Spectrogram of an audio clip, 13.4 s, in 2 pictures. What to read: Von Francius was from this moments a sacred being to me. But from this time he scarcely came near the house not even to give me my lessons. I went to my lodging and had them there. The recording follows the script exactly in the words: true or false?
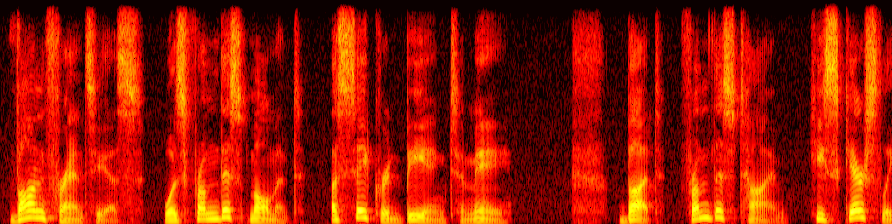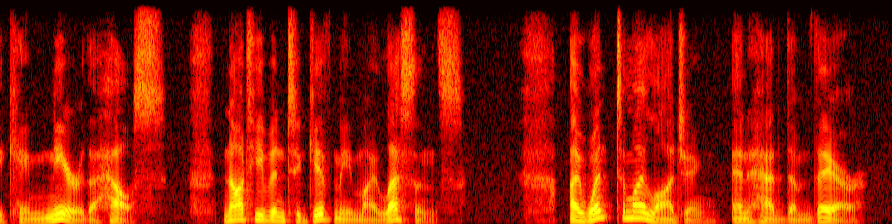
false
